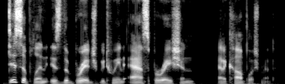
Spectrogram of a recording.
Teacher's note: A strong assertive rhythm is required here emphasizing discipline and accomplishment.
